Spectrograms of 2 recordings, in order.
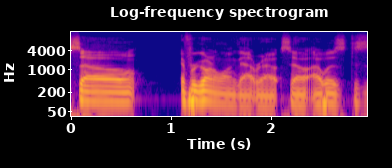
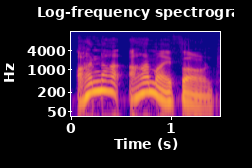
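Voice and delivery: higher, slow, fed-up reply; indignant protest; 7 semitones higher, slower than usual. Retold or imitated. Answering the cop in the retold story, indignant. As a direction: insist you're innocent.

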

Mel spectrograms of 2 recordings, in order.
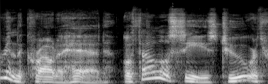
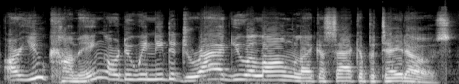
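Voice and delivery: raised, high-pitched nagging call; impatient calling back; 11 semitones higher, 5 dB louder than usual. A narrator's reading. Ezio to lagging Othello up the road, impatient calling. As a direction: call back to hurry a straggler. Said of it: "Ezio calls back from some twenty feet ahead".

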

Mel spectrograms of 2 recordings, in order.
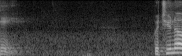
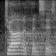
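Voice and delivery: ordinary talk

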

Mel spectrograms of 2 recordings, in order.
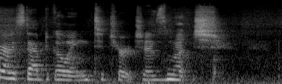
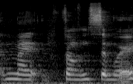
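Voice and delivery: ordinary talk

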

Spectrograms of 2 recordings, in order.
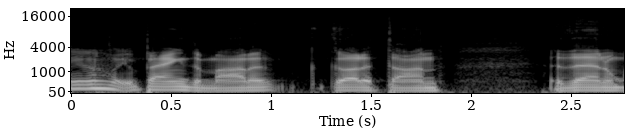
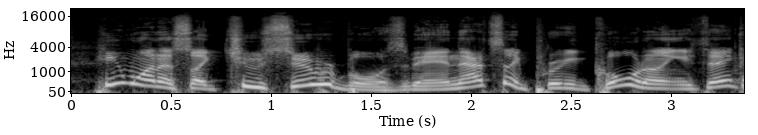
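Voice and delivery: higher, eager fan pleading his case; a hint of a pushy starstruck dude; mildly higher earnest fan; lightly voiced starstruck fan; 7 semitones higher than usual. Guy defending Jeff Reed retold.

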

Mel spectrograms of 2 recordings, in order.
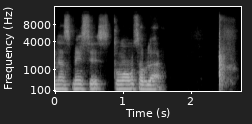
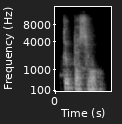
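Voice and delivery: ordinary delivery

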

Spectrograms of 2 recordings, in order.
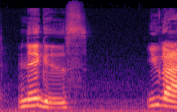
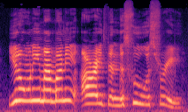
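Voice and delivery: higher, louder mock indignation; sassy comeback; 7 semitones higher, 4 dB louder than usual. Customer answering the restaurant owner back, sassy retort. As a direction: answer back with raised pitch.

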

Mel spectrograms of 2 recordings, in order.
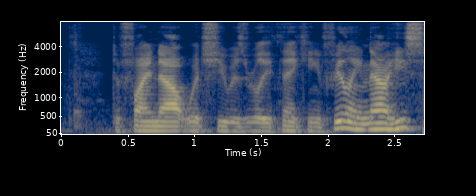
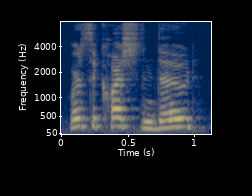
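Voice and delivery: normal talking voice

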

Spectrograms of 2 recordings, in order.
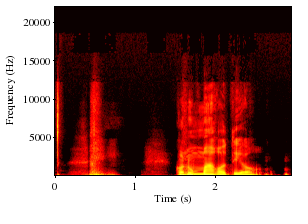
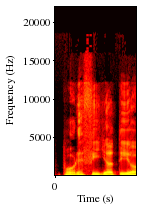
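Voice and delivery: ordinary talk

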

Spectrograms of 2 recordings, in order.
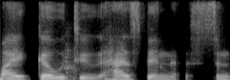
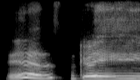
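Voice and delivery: blissful sigh; 9 semitones higher, slower than usual. Retold or imitated. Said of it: "just be like".

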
